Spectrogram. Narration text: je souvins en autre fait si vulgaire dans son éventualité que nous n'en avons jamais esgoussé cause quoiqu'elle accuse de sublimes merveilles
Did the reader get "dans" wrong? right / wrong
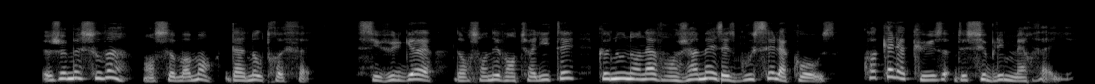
right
